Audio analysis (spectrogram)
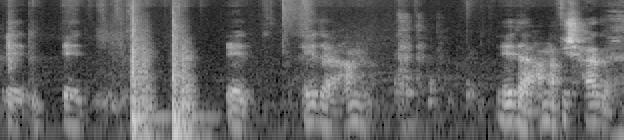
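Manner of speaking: soft, low calming voice; quiet, coaxing reassurance; soothing. Real, not acted. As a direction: gently hush a crying friend. Calming a crying friend.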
